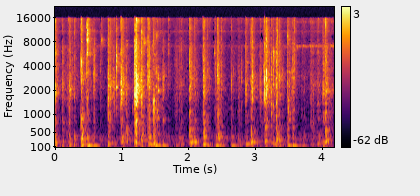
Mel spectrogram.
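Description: A medium-sized, hollow, translucent blue plastic water bottle with a cap, apparently empty, is held up and tapped rapidly with fingertips and short nails. The result is a fast, uneven run of light, clicky, hollow taps that die away almost at once.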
